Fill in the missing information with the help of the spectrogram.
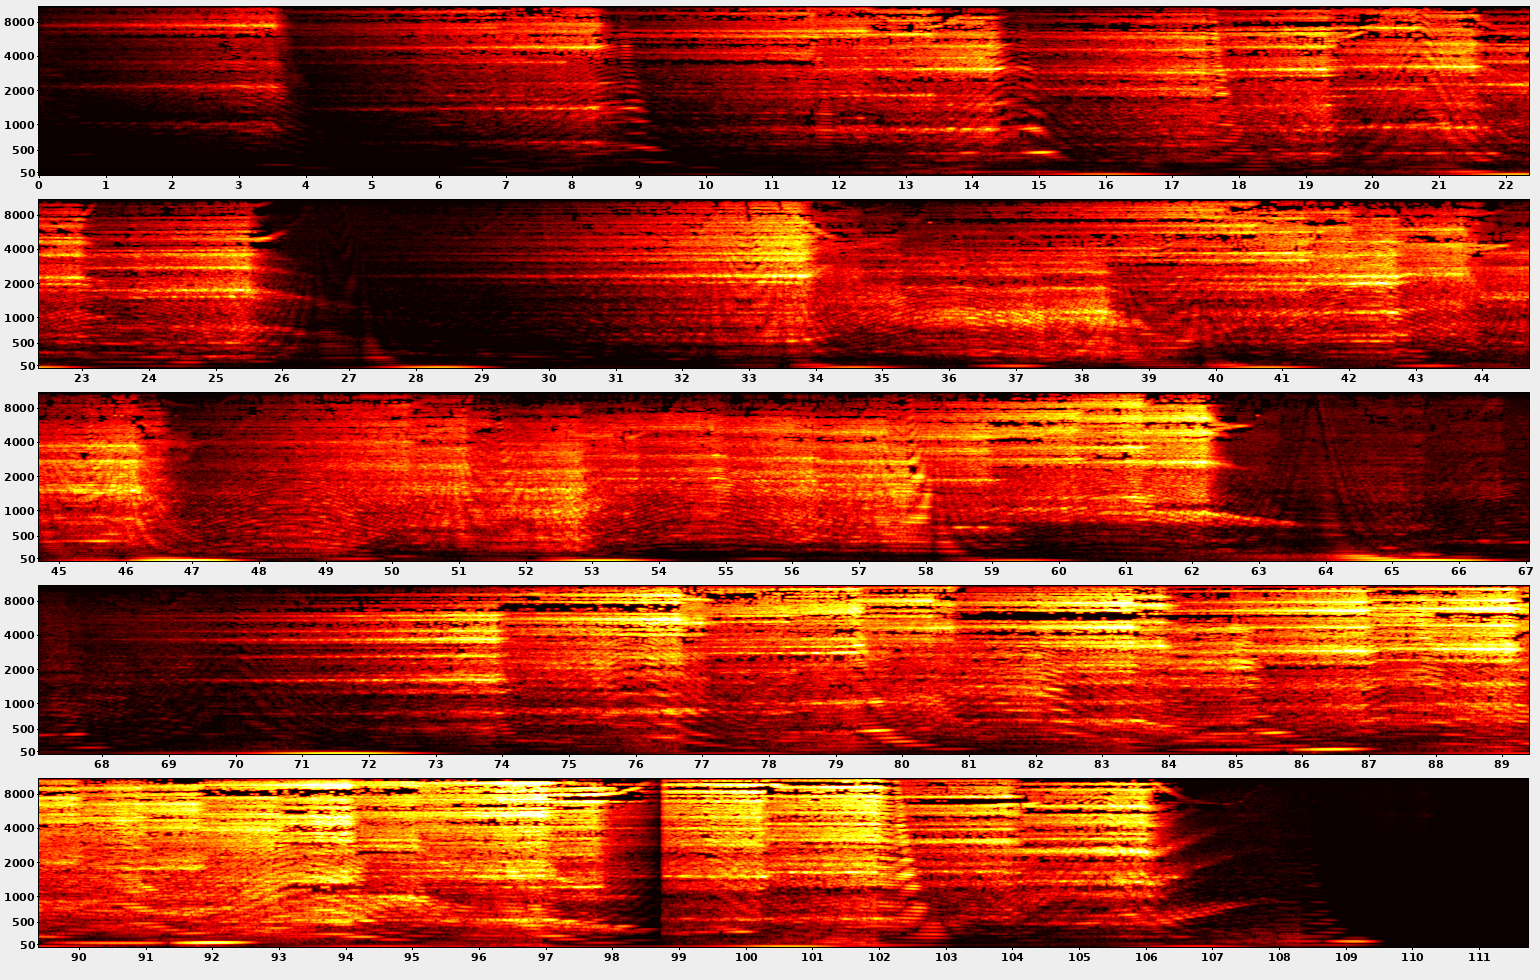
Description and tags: strange sound design, futuristic bassline (maybe). Third step of processing of the bunker bar sample in Ableton.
